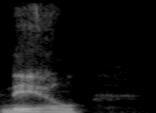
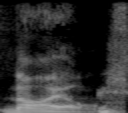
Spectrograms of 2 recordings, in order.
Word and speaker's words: Niall: And although it's spelt Niall, it's Neil. It's just the fact that he's Scottish and that's how they spell it. And they're weird up there. But it is just Neil.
